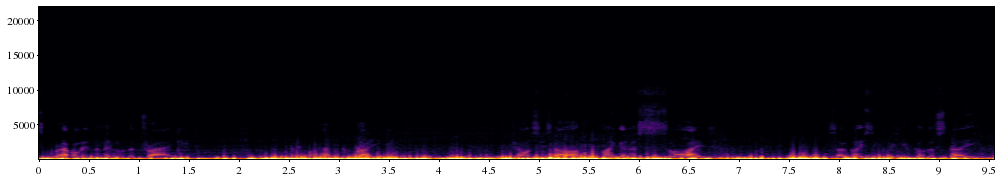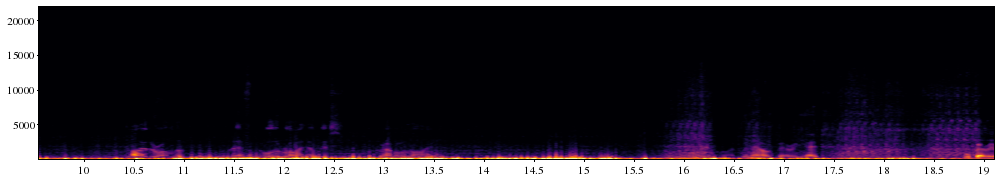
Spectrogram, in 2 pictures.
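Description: Motorcycle riding along, its engine heard under a heavy, steady rumble of wind noise on the rider's external microphone with the helmet visor open.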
